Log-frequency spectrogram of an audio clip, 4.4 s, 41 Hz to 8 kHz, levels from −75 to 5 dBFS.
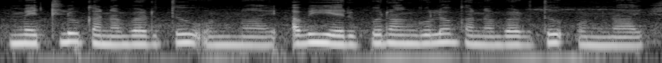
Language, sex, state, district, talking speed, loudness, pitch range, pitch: Telugu, female, Telangana, Hyderabad, 110 wpm, -15 LUFS, 190-220 Hz, 205 Hz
